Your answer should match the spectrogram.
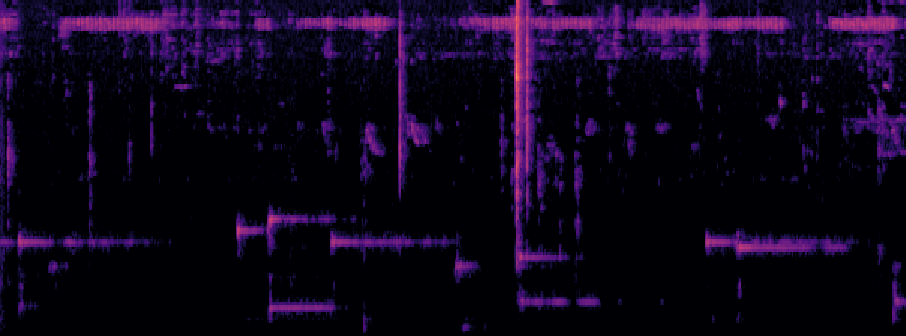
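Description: Near silence with faint music: held notes that step up and down in pitch, and one sharp click about seven seconds in.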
